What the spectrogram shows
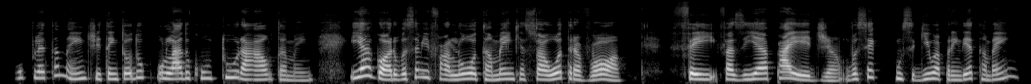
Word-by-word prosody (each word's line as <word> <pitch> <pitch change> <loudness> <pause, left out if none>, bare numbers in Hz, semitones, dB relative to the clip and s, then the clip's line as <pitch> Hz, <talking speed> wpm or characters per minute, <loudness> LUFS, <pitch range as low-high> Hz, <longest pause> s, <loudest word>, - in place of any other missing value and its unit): Completamente. 290 -2 -4
E - - -6
tem 250 0 -1
todo 260 +6 -1
o 275 - -2
lado 265 +1 +3
cultural 255 -5 -1
também. 200 -3 -8 0.4
E 320 +5 +2
agora 255 - +5
você 245 +7 -2
me 330 -2 -4
falou 245 0 +1
também 240 +1 -2
que 245 - -8
a - - -3
sua 230 0 0
outra 250 0 +2
avó 205 -1 +1 0.5
fei 240 -2 +4
fazia 235 +3 +2
paella, 210 - +1
você 245 +9 -4 0.2
conseguiu 255 -1 -2
aprender 235 0 -1
também? 255 - -6
250 Hz, 150 wpm, -19 LUFS, 225-275 Hz, 0.5 s, agora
